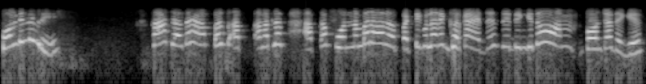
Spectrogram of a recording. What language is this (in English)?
Hindi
